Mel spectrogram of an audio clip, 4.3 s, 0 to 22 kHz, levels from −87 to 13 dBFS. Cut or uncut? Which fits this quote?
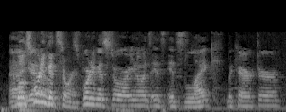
uncut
